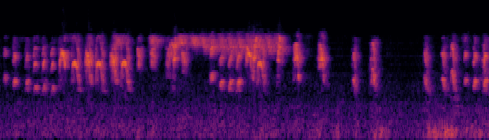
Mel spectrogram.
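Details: High, fast chattering chips from a female little spiderhunter calling to arouse the male, a dense run followed by spaced notes and a short final burst.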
